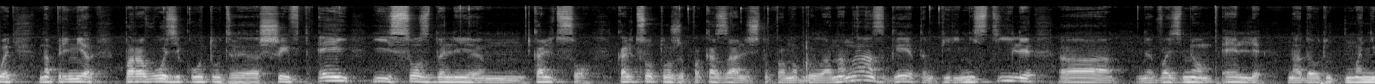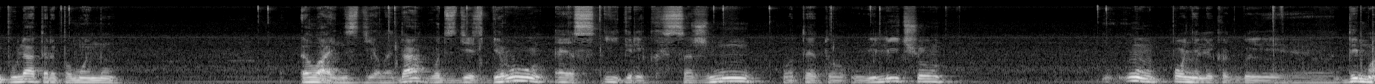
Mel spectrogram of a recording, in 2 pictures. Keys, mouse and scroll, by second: 1.4 KP_3, 3.0 shift+a, 7.3-8.6 drag, 8.6 g, 12.2 l, 14.4-18.4 drag, 17.7 right click, 19.4-20.6 right drag, 19.7 s, 21.7 right click, 23.2 s, 26.5 l.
